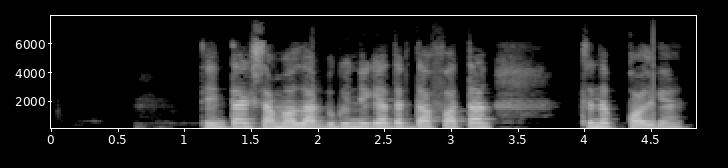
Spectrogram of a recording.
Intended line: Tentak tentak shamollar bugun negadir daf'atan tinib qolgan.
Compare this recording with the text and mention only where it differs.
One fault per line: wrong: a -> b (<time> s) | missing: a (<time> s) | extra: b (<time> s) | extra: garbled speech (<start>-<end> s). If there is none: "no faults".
missing: tentak (1.5 s)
